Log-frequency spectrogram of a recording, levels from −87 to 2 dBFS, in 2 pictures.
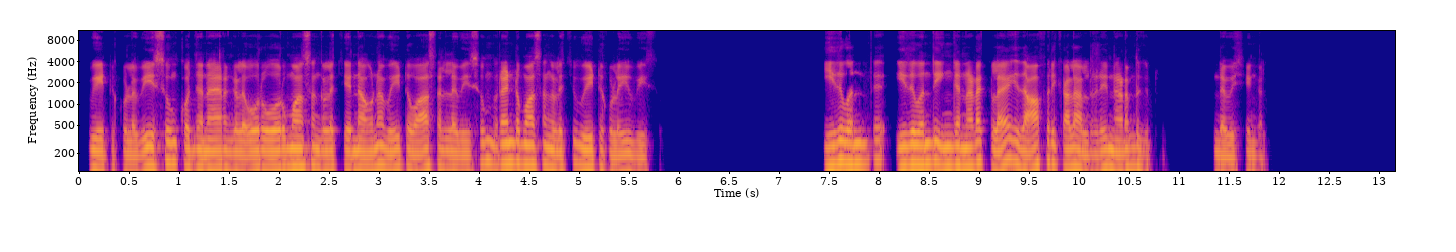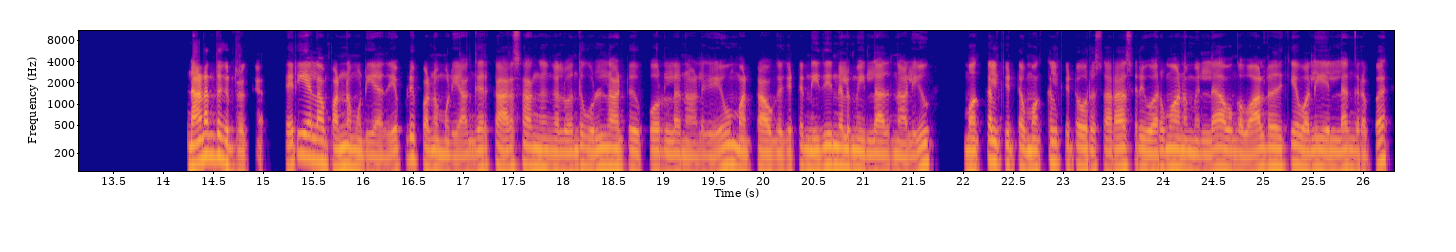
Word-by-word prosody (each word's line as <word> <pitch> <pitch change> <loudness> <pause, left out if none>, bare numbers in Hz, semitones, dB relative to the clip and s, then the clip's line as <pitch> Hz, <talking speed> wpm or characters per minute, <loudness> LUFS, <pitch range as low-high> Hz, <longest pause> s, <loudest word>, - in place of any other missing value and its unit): வீட்டுகுள்ள 100 -1 -2
வீசும், 125 +4 0
கொஞ்சம் 110 -2 0
நேரங்கள்ல 105 -1 +1
ஒரு 110 0 +1
1 110 +1 +2
மாசம் 115 0 +1
கழிச்சு 110 0 -1
என்ன 105 0 +1
ஆகும்னா 110 +5 0
வீட்டு 110 0 -1
வாசல்ல 110 -1 -1
வீசும். 140 +10 -4
2 140 0 +3
மாசம் 130 -2 0
கழிச்சு 105 +6 -4
வீட்டுகுள்ளேயும் 100 -3 -2
வீசும். 90 - -8 1.8
இது 140 +4 +3
வந்து 140 +2 -1 0.3
இது 130 +2 +3
வந்து 135 +2 +1
இங்க 125 +1 +2
நடக்கல. 120 -5 +1 0.2
இது 115 - +1
ஆஃப்ரிக்கால 125 -4 0
ஆல்ரெடி 100 +2 -3
நடந்துகுட்டு 110 -2 -4
இருக்கு - - -39 0.5
இந்த 95 -2 -1
விஷயங்கள். 95 -1 -10 2.4
நடந்துகிட்டு 155 - +5
இருக்கு, 100 - -6 0.2
சரியலாம் 155 0 +2
பண்ண 115 +2 +4
முடியாது, 95 -3 -2
எப்டி 160 +10 -3
பண்ண 110 -3 +1
முடியும்? 95 -1 -2
அங்க 100 +2 -4
இருக்க 115 +3 -6
அரசாங்கங்கள் 110 -2 0
வந்து 110 +4 -1
உள்நாட்டு 115 0 +1 0.2
போர்ளனாலயும், 100 +2 -1
மற்ற 105 -1 -3
அவங்ககிட்ட 100 +3 -2
நிதி 110 +4 +2
நிலைமை 110 -2 +2
இல்லாதனாலேயும், 95 +5 0 0.4
மக்கள்கிட்ட 130 +3 0
மக்கள்கிட்ட 125 +2 -4
ஒரு 110 - -2
சராசரி 115 +2 0
வருமானம் 110 0 +1
இல்ல 100 +2 -2
அவங்க 105 -2 0
வாழ்றதுக்கே 115 +3 +1
வழி 110 +1 0
இல்லைங்கிறப்ப, 105 +1 -2
110 Hz, 135 wpm, -23 LUFS, 105-125 Hz, 2.4 s, நடந்துகிட்டு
